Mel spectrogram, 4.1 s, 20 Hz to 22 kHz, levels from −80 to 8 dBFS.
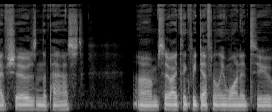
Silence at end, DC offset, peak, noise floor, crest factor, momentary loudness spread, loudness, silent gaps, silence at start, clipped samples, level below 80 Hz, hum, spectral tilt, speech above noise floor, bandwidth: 0 s; under 0.1%; -4 dBFS; -58 dBFS; 18 dB; 6 LU; -21 LUFS; none; 0 s; under 0.1%; -64 dBFS; none; -4 dB/octave; 37 dB; 20 kHz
